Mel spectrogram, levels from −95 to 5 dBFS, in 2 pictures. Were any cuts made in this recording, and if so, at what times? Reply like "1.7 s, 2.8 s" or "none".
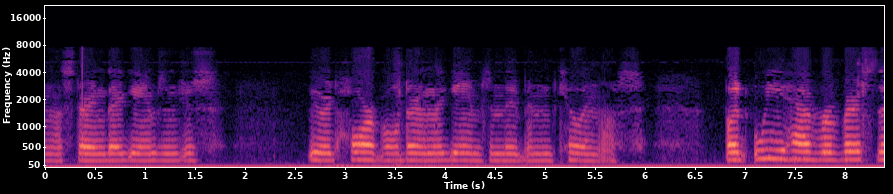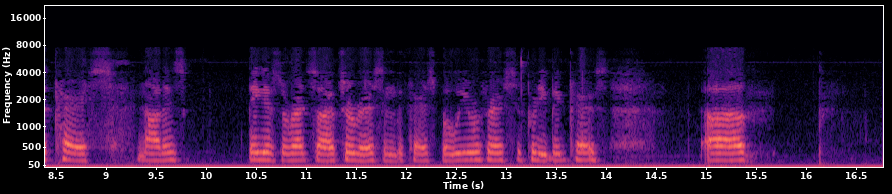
2.9 s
